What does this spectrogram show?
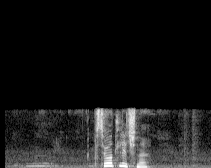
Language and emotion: Russian, positive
